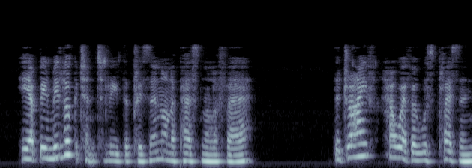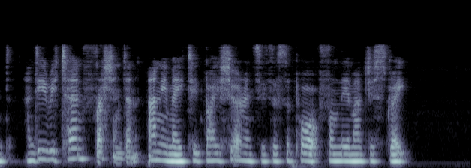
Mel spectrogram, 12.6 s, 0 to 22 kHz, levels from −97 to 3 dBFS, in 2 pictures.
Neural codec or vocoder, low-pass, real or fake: none; 7.2 kHz; real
